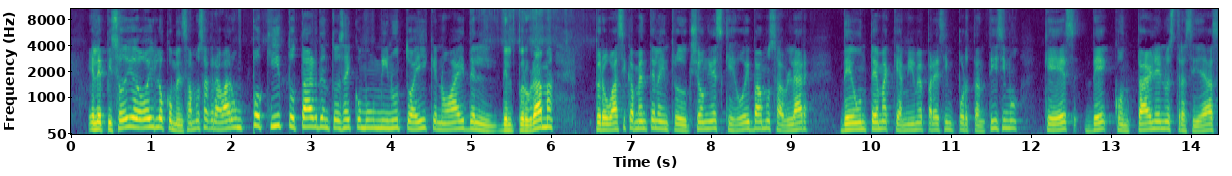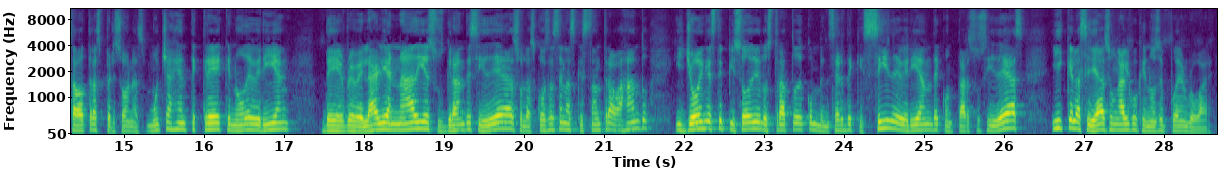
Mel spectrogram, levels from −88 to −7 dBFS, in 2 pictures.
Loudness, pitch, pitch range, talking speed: -18 LUFS, 165 Hz, 145-185 Hz, 210 wpm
